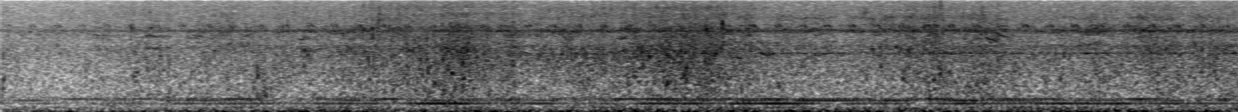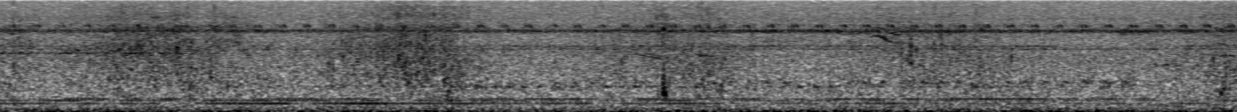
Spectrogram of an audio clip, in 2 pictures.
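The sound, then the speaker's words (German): Ocean waves rush steadily and continuously, with occasional splashes rising every few seconds over a low, constant hum in the background. “Das Rauschen der Wellen weicht einem plätschernden Geräusch.”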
